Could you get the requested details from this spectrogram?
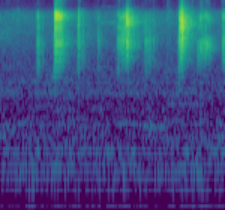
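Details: Pet budgerigars playing on a swing give short, sharp high squawks and clicks at uneven intervals, some louder than others, over a quiet background hum.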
